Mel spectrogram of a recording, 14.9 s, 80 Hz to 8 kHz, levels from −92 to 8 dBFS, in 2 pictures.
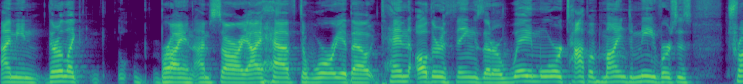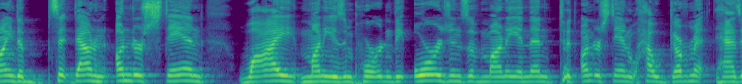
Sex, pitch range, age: male, 165-195 Hz, 20-39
